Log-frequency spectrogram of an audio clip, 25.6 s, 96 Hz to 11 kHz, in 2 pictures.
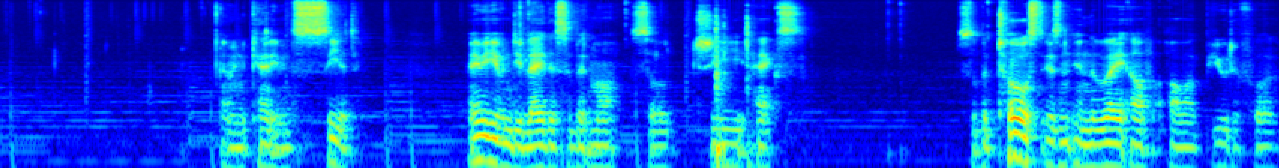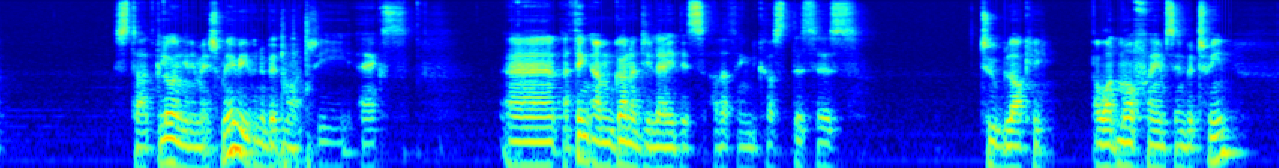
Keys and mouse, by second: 5.6-6.2 drag, 7.2 g, 7.5 x, 8.9 click, 9.9-14.4 drag, 15.6 g, 15.9 x, 16.8 click, 17.9-25.5 drag.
